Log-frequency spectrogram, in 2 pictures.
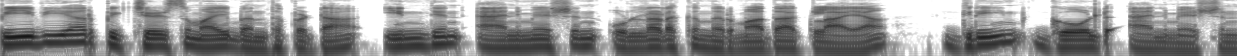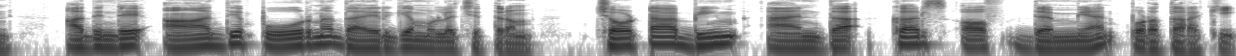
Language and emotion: Malayalam, neutral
